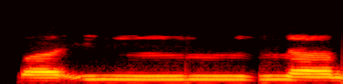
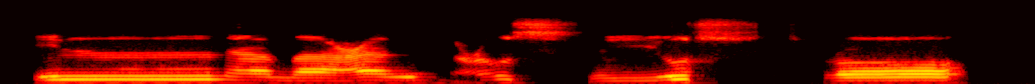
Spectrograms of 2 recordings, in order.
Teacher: Itu terus nunnya sedikit ditambah gunah.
